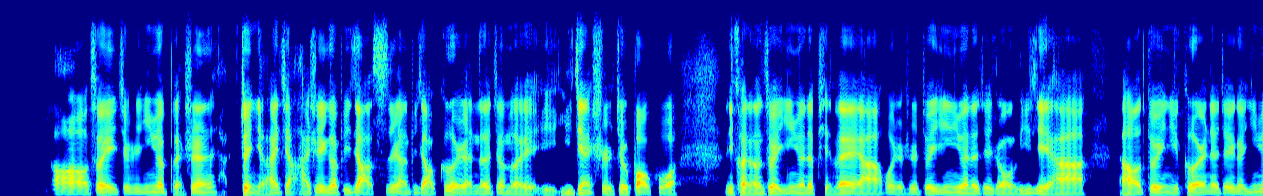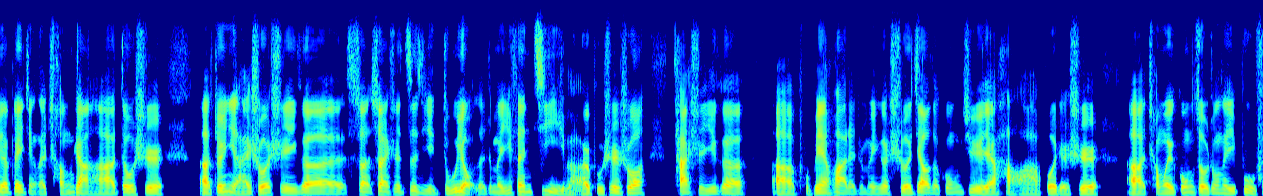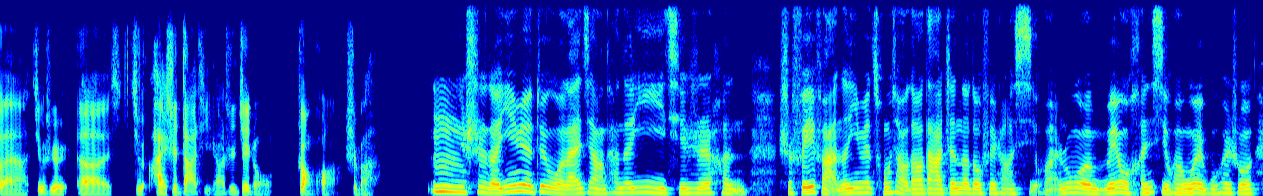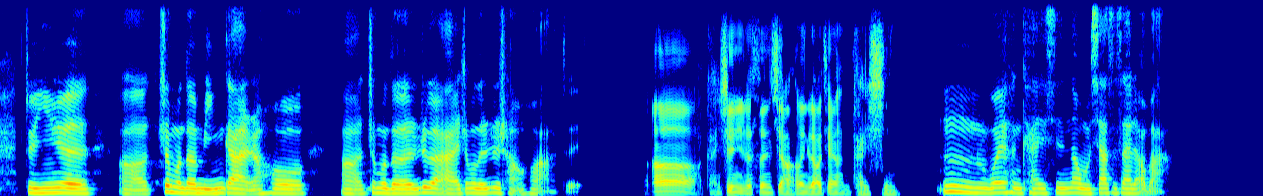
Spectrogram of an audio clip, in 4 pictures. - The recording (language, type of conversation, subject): Chinese, podcast, 你对音乐的热爱是从哪里开始的？
- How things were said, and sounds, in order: none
